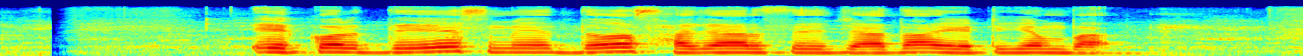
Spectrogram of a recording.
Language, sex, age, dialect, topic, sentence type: Bhojpuri, male, 31-35, Southern / Standard, banking, statement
